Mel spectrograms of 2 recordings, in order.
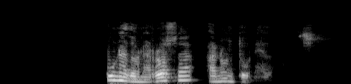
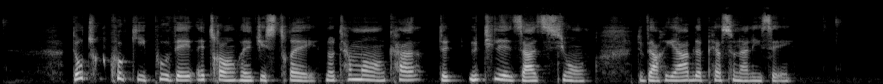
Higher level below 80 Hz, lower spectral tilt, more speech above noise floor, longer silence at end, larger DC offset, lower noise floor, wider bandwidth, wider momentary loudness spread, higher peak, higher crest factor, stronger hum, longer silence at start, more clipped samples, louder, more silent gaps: first, -54 dBFS vs -62 dBFS; first, -7.5 dB/octave vs -4.5 dB/octave; first, over 73 dB vs 35 dB; second, 0.4 s vs 0.95 s; neither; first, under -90 dBFS vs -58 dBFS; second, 7.6 kHz vs 12 kHz; first, 23 LU vs 7 LU; first, -2 dBFS vs -6 dBFS; about the same, 18 dB vs 18 dB; neither; first, 1.05 s vs 0.75 s; neither; first, -18 LUFS vs -22 LUFS; neither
